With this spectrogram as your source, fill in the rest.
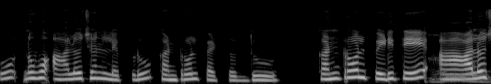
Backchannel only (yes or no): yes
